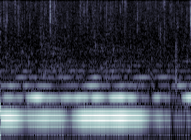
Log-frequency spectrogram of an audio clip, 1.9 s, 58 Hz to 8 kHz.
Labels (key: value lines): label: biophony, midshipman
recorder: SoundTrap 500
